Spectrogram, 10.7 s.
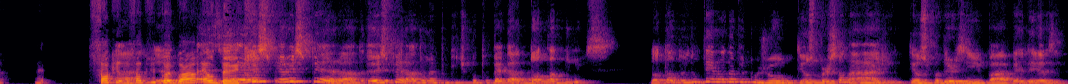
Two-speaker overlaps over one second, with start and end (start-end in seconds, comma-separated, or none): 1.1-2.7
